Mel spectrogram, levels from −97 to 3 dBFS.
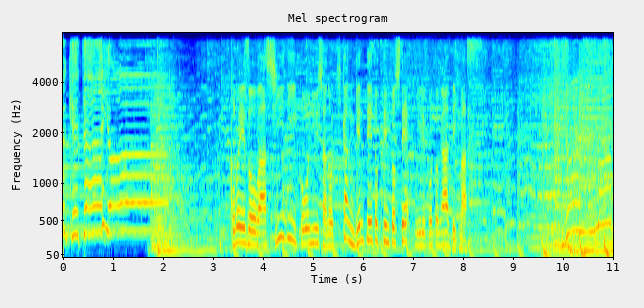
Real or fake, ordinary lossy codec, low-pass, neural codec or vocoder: real; MP3, 48 kbps; 7.2 kHz; none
